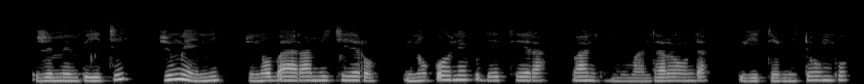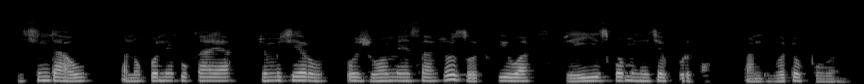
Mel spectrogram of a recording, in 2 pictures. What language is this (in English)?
Ndau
